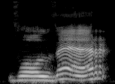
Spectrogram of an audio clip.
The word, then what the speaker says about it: volver: infinitive verb is volver volver this o in the stem right volver two syllables when we take away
